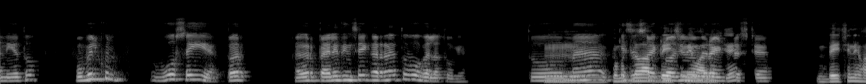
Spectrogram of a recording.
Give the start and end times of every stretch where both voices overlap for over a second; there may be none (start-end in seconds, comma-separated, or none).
5.5-7.3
